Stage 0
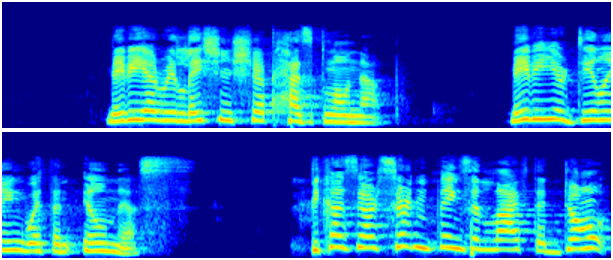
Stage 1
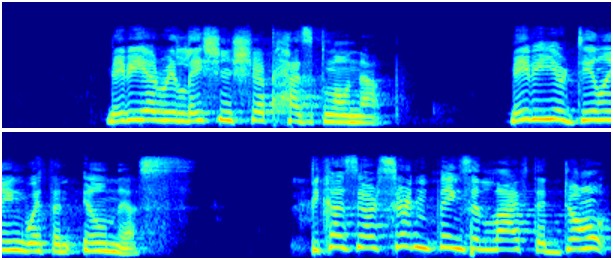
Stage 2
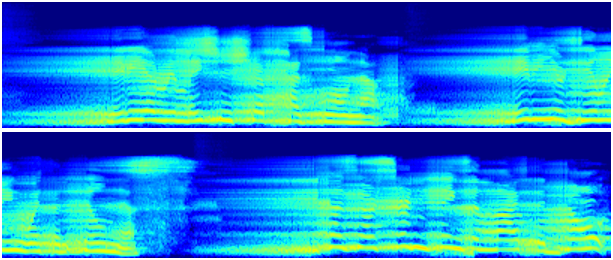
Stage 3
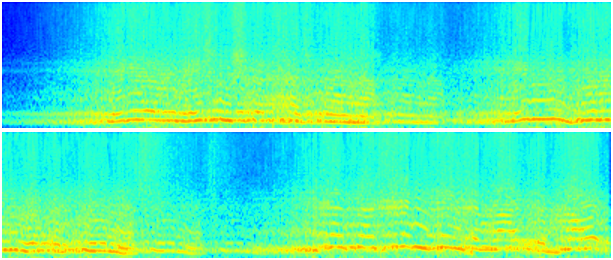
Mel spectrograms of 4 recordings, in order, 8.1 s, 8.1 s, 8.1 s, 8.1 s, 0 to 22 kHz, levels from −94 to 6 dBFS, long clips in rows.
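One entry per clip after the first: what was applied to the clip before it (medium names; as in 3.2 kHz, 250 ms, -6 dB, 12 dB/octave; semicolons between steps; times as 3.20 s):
peak limiter -21.5 dBFS, peak gain reduction 9 dB
reverse spectral sustain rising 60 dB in 0.85 s; level flattener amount 50%; trim -5.5 dB
square wave that keeps the level; feedback delay 456 ms, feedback 43%, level -7 dB; sampling jitter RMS 0.048 ms; trim +4 dB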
